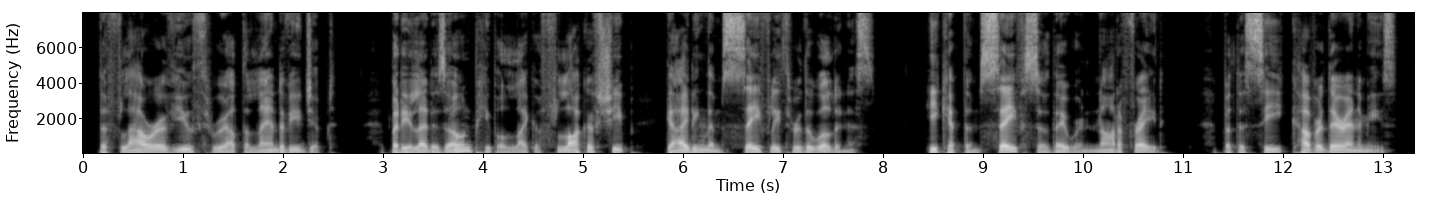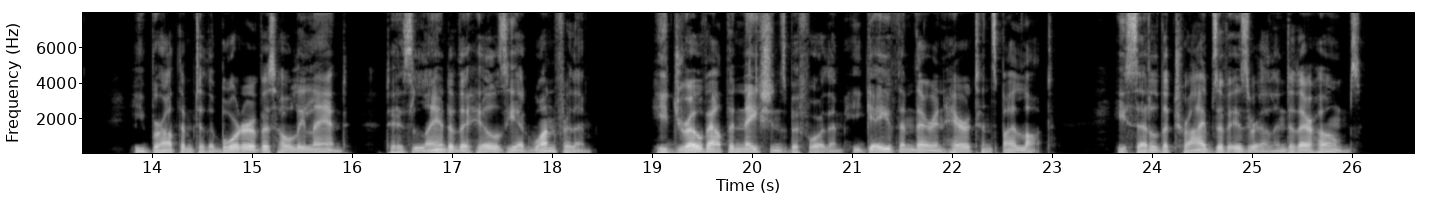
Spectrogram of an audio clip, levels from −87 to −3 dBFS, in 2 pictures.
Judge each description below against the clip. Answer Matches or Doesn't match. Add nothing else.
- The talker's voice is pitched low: Matches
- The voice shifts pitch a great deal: Matches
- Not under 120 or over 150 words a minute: Doesn't match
